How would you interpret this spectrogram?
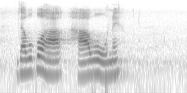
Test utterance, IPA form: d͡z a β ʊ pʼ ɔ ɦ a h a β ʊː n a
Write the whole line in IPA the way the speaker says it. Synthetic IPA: d͡z a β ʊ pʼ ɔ ɦ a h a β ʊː n ɛ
